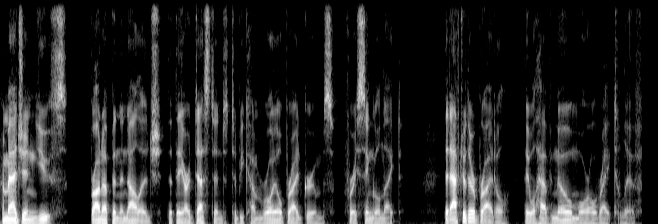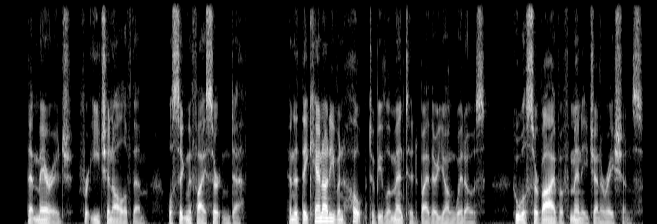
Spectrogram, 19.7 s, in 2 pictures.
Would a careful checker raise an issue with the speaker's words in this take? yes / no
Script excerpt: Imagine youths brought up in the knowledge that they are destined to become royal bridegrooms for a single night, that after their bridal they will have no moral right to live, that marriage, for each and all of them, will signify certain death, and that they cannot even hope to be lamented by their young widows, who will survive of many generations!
no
